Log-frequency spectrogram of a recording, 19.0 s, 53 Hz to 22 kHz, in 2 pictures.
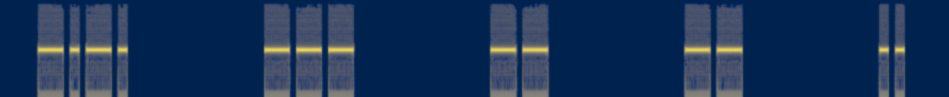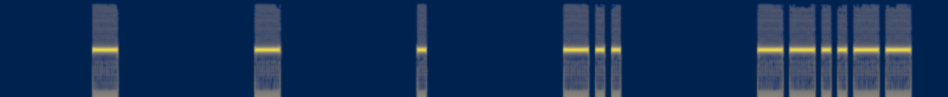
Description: Morse code, heard as a keyed tone, about 15 wpm, spaced as for 5 wpm, 1000 Hz. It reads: COMMITTED,
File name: qotdfiles / 5wpm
